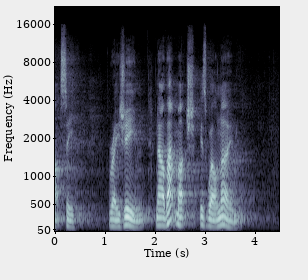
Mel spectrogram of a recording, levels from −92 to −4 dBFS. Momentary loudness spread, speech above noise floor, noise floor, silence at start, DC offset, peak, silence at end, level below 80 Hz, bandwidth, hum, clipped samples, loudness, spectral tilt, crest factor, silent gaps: 14 LU; 35 dB; -60 dBFS; 0 s; under 0.1%; -4 dBFS; 0.7 s; -76 dBFS; 15.5 kHz; none; under 0.1%; -25 LUFS; -4.5 dB/octave; 22 dB; none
